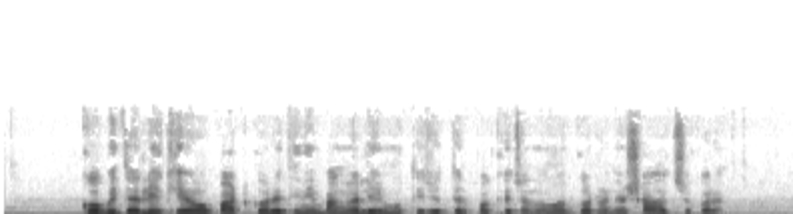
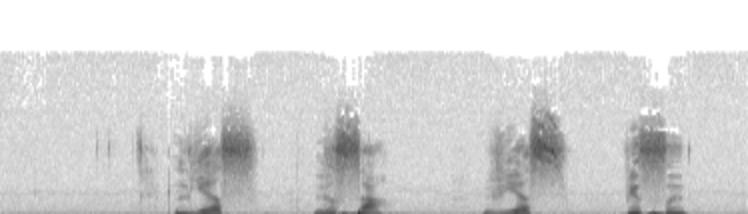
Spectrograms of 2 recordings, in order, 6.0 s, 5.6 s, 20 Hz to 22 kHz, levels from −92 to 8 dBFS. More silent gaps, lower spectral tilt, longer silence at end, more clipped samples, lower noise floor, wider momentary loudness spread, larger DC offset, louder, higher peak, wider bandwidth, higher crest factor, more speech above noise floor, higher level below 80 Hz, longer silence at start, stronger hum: neither; first, -7.5 dB/octave vs -3 dB/octave; about the same, 0.55 s vs 0.45 s; neither; second, -47 dBFS vs -55 dBFS; second, 11 LU vs 22 LU; neither; first, -25 LUFS vs -30 LUFS; about the same, -6 dBFS vs -4 dBFS; second, 10 kHz vs 16 kHz; second, 18 dB vs 26 dB; second, 22 dB vs 29 dB; second, -48 dBFS vs -36 dBFS; second, 0.05 s vs 1.05 s; neither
